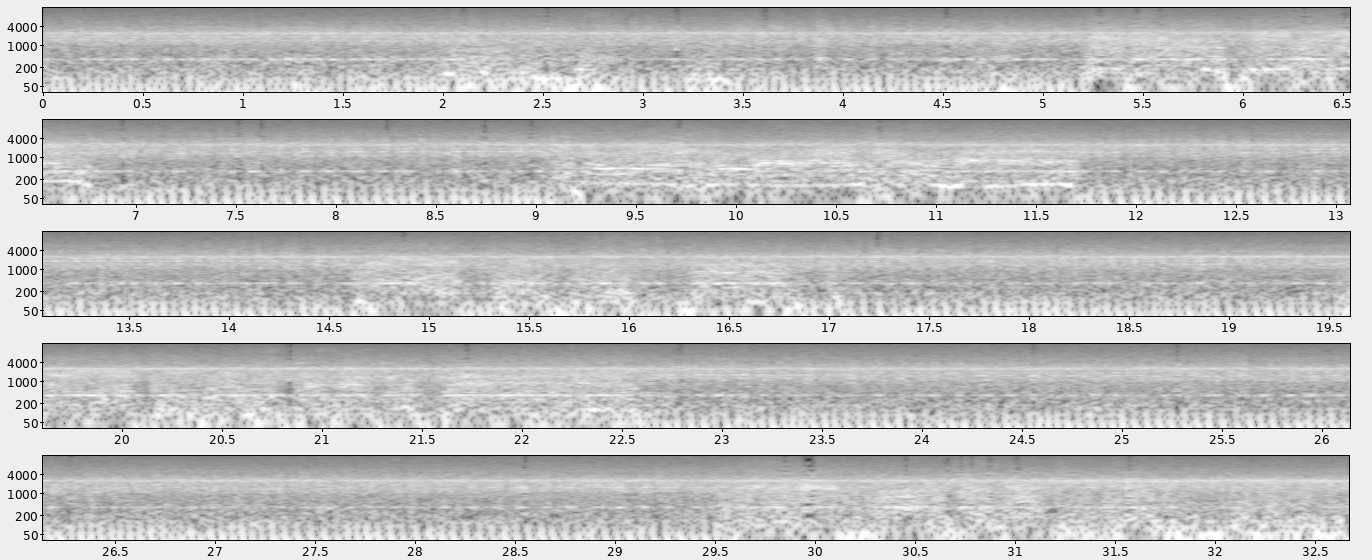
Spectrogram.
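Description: Harsh noise music: a loud, unbroken wall of distorted static with a steady high-pitched whine and a lower steady hum running through it.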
